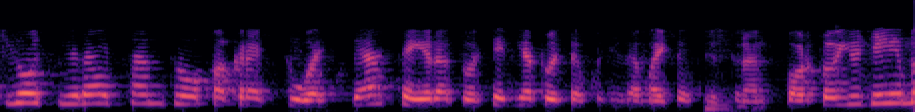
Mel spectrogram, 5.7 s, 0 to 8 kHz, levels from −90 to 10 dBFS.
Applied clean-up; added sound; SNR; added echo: neural mask model DeepFilterNet 3.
